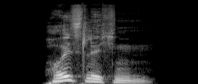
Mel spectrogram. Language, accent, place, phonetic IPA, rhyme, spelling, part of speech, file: German, Germany, Berlin, [ˈhɔɪ̯slɪçn̩], -ɔɪ̯slɪçn̩, häuslichen, adjective, De-häuslichen.ogg
- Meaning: inflection of häuslich: 1. strong genitive masculine/neuter singular 2. weak/mixed genitive/dative all-gender singular 3. strong/weak/mixed accusative masculine singular 4. strong dative plural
